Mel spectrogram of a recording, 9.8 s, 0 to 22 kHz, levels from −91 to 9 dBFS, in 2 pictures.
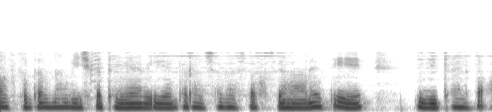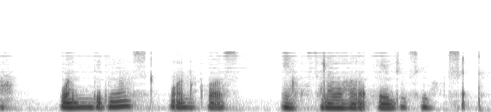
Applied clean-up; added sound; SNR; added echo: neural mask model DeepFilterNet 3.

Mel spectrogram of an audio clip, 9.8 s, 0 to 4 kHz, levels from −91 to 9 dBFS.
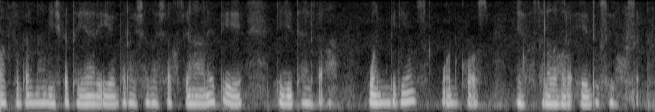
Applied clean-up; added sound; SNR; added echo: none; none; none; none.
